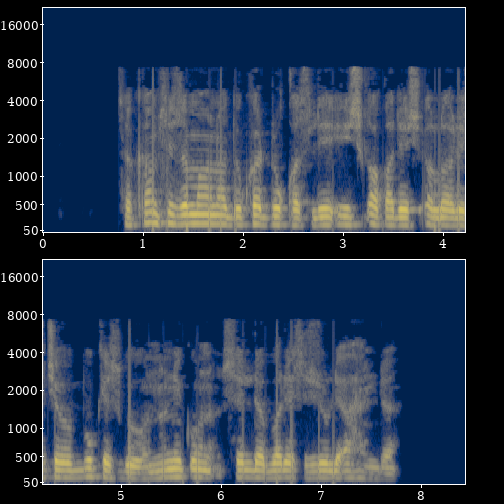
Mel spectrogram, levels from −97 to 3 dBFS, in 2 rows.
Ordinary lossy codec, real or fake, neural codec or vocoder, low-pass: MP3, 48 kbps; real; none; 7.2 kHz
